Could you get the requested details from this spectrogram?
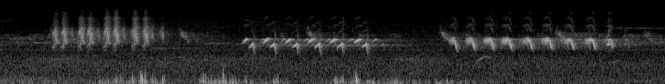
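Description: A mockingbird sings three quick phrases, each a bright note repeated six to eight times before switching to a new one. A soft low rumble sits underneath.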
